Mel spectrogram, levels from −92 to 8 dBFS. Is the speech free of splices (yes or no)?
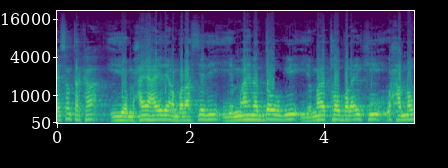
yes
